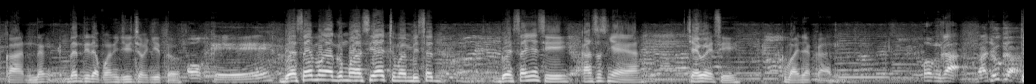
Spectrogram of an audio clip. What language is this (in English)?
Indonesian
